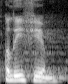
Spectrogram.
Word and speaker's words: Alephium: So let's talk about Alephium. Is that how I pronounce it?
